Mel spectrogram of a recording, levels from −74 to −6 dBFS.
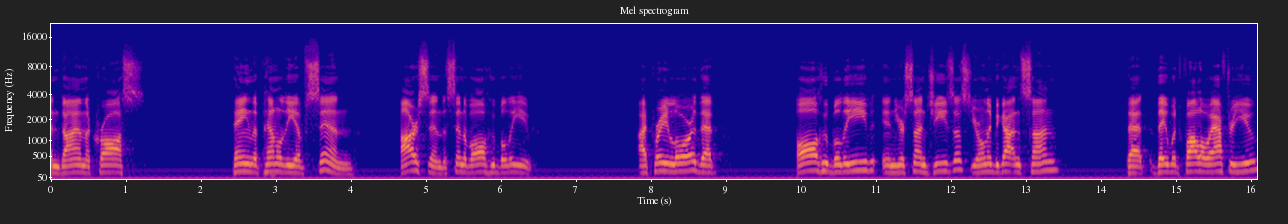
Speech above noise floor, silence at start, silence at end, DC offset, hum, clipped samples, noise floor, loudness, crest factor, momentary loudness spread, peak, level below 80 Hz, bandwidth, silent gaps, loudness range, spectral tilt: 35 dB; 0 s; 0 s; 0.5%; none; under 0.1%; -65 dBFS; -29 LUFS; 22 dB; 9 LU; -8 dBFS; -68 dBFS; 16 kHz; none; 3 LU; -3 dB/octave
